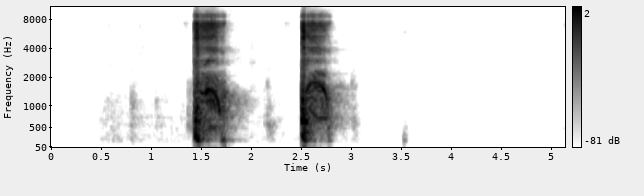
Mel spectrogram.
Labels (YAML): expert_labels:
- quality: ok
  cough_type: dry
  dyspnea: false
  wheezing: false
  stridor: false
  choking: false
  congestion: false
  nothing: true
  diagnosis: lower respiratory tract infection
  severity: mild
age: 62
gender: male
respiratory_condition: true
fever_muscle_pain: false
status: symptomatic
